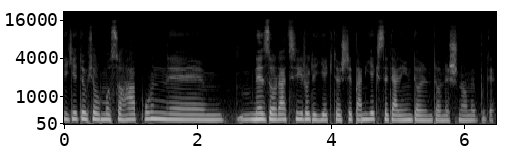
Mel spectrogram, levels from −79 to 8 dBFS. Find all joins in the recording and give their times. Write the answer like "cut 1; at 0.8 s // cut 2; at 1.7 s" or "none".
cut 1; at 3.7 s // cut 2; at 4.5 s // cut 3; at 4.9 s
